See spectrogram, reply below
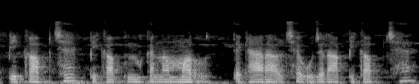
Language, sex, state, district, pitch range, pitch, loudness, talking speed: Maithili, male, Bihar, Samastipur, 110-120 Hz, 110 Hz, -21 LUFS, 155 wpm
